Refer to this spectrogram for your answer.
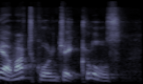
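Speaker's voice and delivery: usual speaking voice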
